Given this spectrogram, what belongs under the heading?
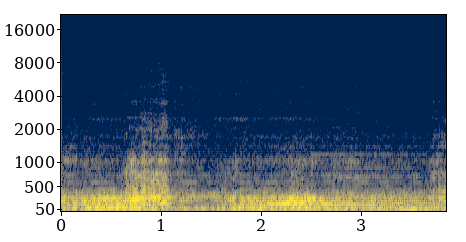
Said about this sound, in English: A guttural roar swept across the grass. Bridger roared back.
